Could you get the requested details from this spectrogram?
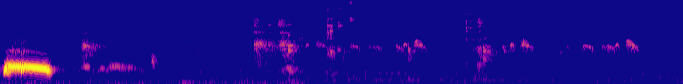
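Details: A single loud, low, hollow coo from a spotted dove (Spilopelia chinensis) used as a lure call to draw wild doves in, followed by soft, scattered high chirps from small birds.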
